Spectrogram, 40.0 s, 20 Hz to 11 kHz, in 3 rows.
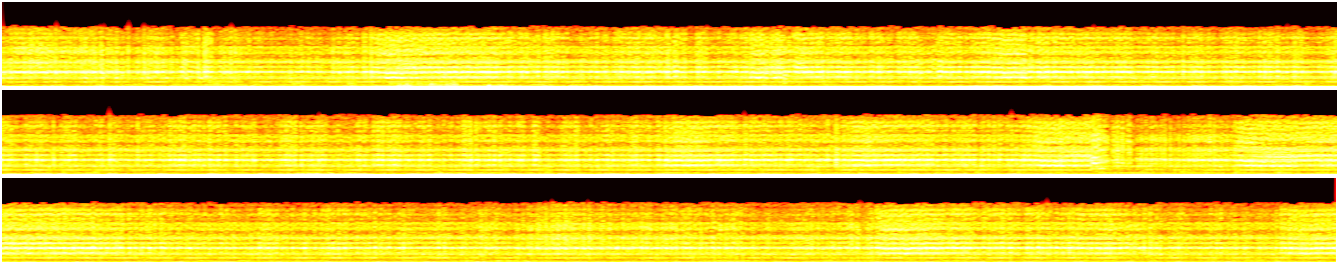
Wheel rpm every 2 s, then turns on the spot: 170, 170, 170, 170, 170, 170, 170, 160, 160, 160, 160, 170, 170, 160, 160, 170, 170, 170, 170, 170.
none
